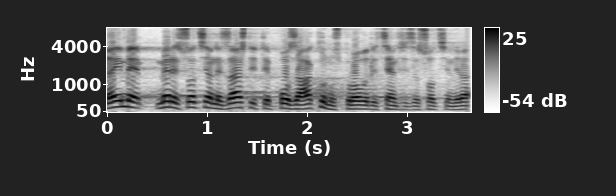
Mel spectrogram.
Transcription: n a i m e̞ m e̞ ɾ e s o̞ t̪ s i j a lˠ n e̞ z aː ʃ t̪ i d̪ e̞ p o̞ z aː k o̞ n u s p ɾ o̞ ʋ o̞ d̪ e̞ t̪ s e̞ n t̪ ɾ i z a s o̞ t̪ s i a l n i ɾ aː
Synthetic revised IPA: n a i m e̞ m e̞ ɾ e s o̞ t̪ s i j a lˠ n e̞ z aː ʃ t̪ i t̪ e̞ p o̞ z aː k o̞ n u s p ɾ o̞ ʋ o̞ d̪ e̞ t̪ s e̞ n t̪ ɾ i z a s o̞ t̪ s i a l n i ɾ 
